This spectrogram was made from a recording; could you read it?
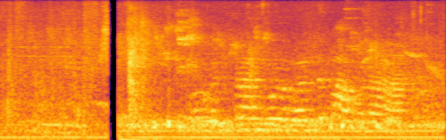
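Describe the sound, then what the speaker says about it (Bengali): A fancy pigeon, one of a male-and-female pair, coos close by with repeated low, throaty calls, while people talk over it and a brief cut interrupts the sound. "দেখেন ভরপুর ডাকের একটা কবুতর"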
